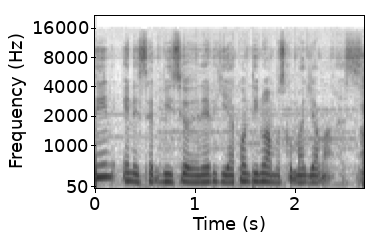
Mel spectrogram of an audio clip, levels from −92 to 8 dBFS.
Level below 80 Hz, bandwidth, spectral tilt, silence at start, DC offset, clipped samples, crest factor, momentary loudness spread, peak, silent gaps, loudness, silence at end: -58 dBFS; 16 kHz; -5.5 dB/octave; 0 s; under 0.1%; under 0.1%; 12 dB; 4 LU; -10 dBFS; none; -22 LUFS; 0 s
